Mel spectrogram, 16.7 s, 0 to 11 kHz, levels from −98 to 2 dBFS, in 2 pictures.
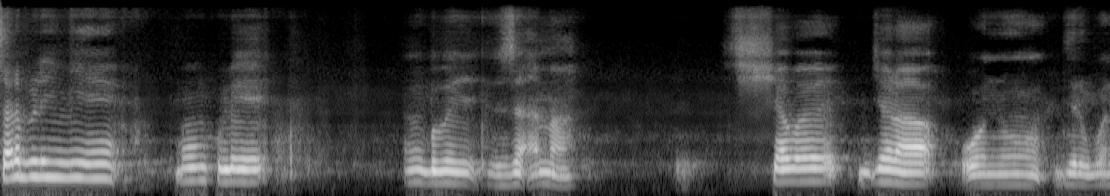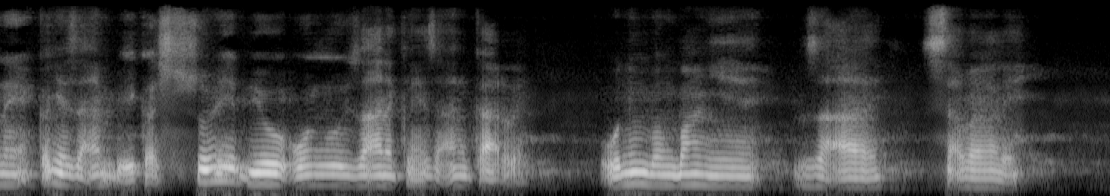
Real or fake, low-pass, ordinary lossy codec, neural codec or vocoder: fake; 9.9 kHz; Opus, 64 kbps; codec, 24 kHz, 1.2 kbps, DualCodec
